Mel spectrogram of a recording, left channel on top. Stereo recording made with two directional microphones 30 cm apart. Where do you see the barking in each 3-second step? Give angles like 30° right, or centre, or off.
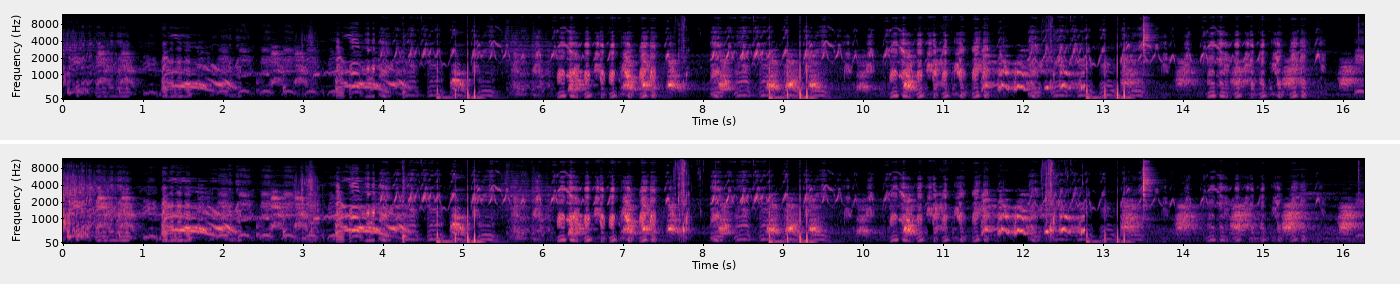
50° right, 40° right, 10° right, 10° right, 40° right, 50° right.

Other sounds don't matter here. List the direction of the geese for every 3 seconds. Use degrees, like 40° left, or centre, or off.
60° right, 40° right, 10° right, 20° left, 40° left, 40° left.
